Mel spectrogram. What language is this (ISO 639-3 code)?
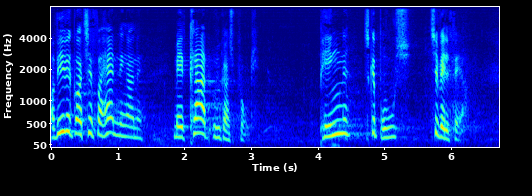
dan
